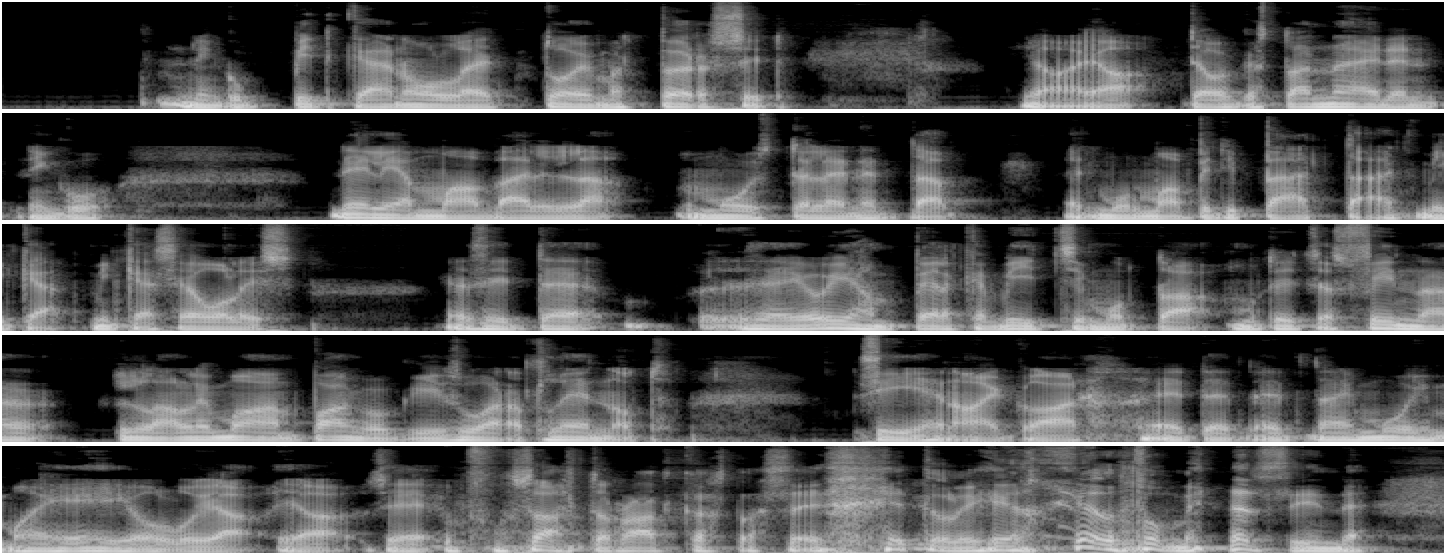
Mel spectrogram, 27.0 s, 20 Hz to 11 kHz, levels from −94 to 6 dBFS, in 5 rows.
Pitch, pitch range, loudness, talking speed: 85 Hz, 75-90 Hz, -17 LUFS, 145 wpm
